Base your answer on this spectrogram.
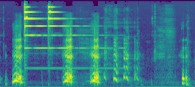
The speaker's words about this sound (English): You're gonna have to ring that bell.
